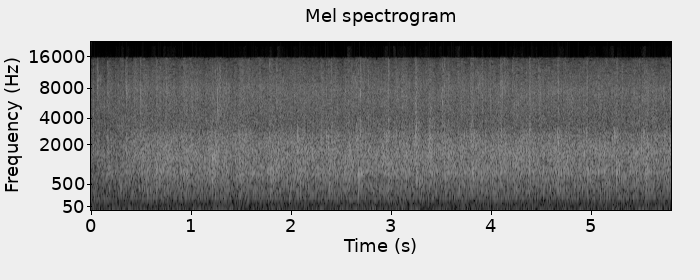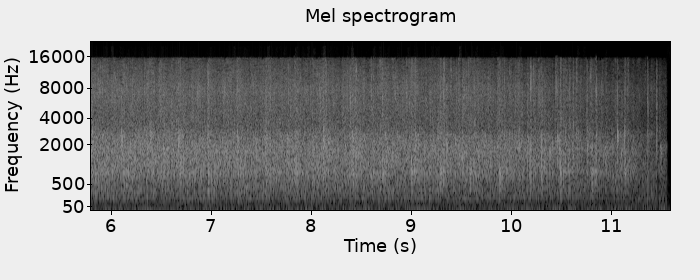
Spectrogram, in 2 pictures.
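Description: Sustained applause from a large convention audience, a steady dense wash of clapping that holds loud and even throughout before cutting off at the end.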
